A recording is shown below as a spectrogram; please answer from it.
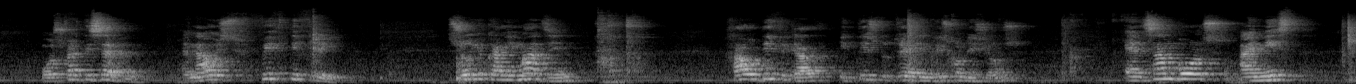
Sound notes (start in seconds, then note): none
